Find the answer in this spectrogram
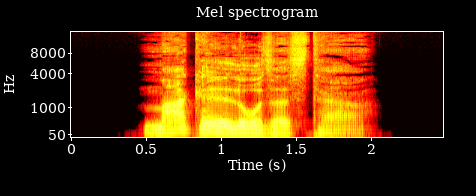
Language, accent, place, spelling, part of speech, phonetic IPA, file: German, Germany, Berlin, makellosester, adjective, [ˈmaːkəlˌloːzəstɐ], De-makellosester.ogg
- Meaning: inflection of makellos: 1. strong/mixed nominative masculine singular superlative degree 2. strong genitive/dative feminine singular superlative degree 3. strong genitive plural superlative degree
